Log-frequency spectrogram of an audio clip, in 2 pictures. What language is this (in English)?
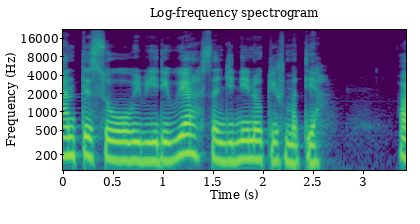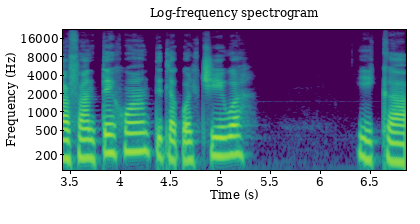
Central Nahuatl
